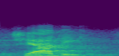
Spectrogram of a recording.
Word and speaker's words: Chidi: Shiadi. 3 syllables. Yeah, 3 syllables.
